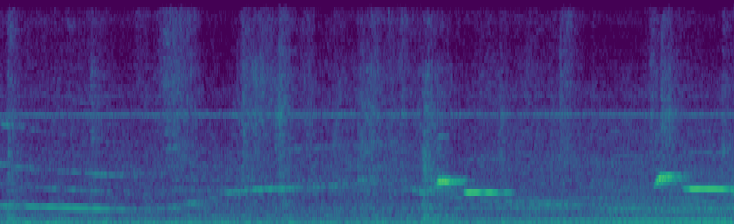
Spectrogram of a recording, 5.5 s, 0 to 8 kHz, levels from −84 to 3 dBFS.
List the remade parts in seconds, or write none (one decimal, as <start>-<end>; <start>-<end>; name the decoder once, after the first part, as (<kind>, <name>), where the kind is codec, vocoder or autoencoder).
1.3-3.5 (vocoder, WaveNeXt)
